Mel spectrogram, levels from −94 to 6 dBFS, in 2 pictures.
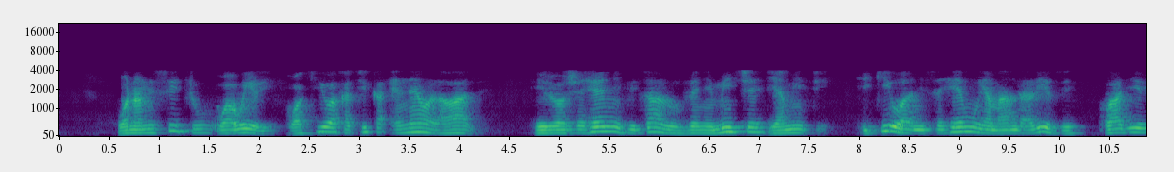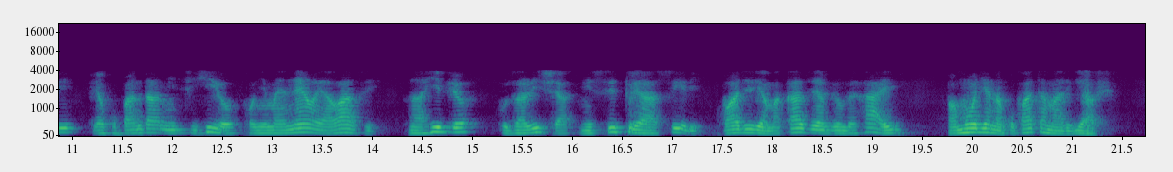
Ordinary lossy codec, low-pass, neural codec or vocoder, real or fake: AAC, 16 kbps; 7.2 kHz; codec, 24 kHz, 0.9 kbps, DualCodec; fake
